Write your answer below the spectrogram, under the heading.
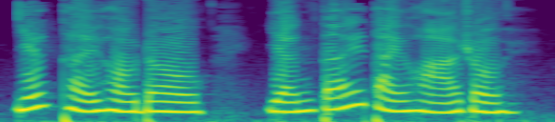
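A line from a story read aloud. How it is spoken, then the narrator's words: Resigned sigh. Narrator (Vietnamese): Vân Lãnh Ca thở dài, bất đắc dĩ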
